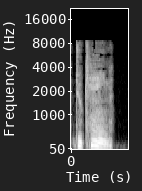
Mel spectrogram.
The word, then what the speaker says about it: Duquesne: Lena Duquesne. Pronounced in the South to rhyme with rain. The way Amma rolled it out, you would have thought the word had an extra syllable, Duquesne.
